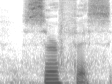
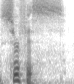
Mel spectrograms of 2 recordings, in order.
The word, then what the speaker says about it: surface: No se dice sur, como al norte y al sur. Se dice sir. Yes, sir. Surface.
